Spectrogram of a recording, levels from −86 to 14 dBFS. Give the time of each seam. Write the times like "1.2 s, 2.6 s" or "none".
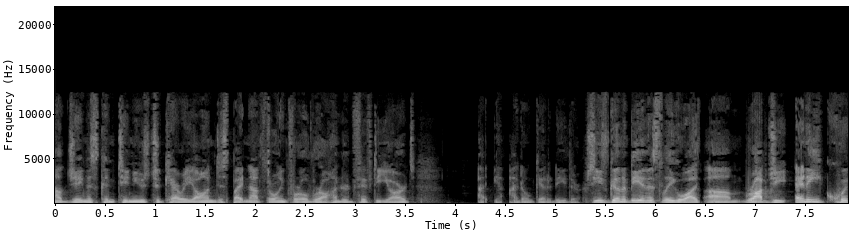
5.3 s, 6.4 s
